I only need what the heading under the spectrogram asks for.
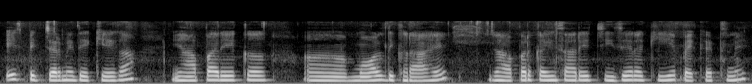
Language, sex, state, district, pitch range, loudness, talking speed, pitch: Hindi, female, Rajasthan, Jaipur, 185-200 Hz, -16 LUFS, 165 wpm, 195 Hz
